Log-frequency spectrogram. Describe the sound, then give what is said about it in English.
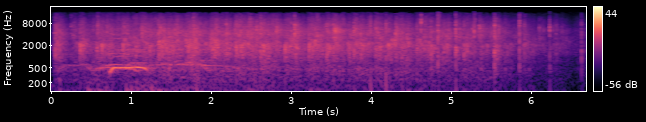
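An audience at the Mayor's Pride Awards 2019 applauds the year's nominated people and groups. The clapping swells quickly to a full peak, then thins and tapers gradually toward the end. “please put your hands together to congratulate all the fantastic people and groups that were nominated this year for the Mayor's Pride Awards 2019”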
